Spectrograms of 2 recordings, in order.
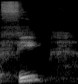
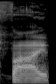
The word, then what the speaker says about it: phi: use the greek letter fee which sometimes pronounced phi but the traditional greek pronunciation is like the fees that you would pay for school or something like that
